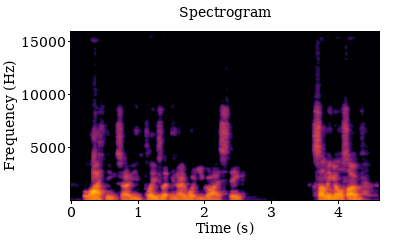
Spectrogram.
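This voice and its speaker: Fairly even intonation and a dark, mellow tone at a fairly quick pace, with an Australian accent. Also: man. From Australia, Sydney. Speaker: model railway hobbyist. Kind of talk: casual video tutorial. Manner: casual, with hesitations.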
